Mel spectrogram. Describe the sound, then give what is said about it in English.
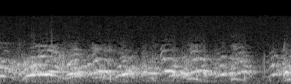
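A pack of husky dogs barks and yips excitedly all at once, loud, with overlapping high whines and short yelps running continuously throughout. “Oh, you husky!”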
